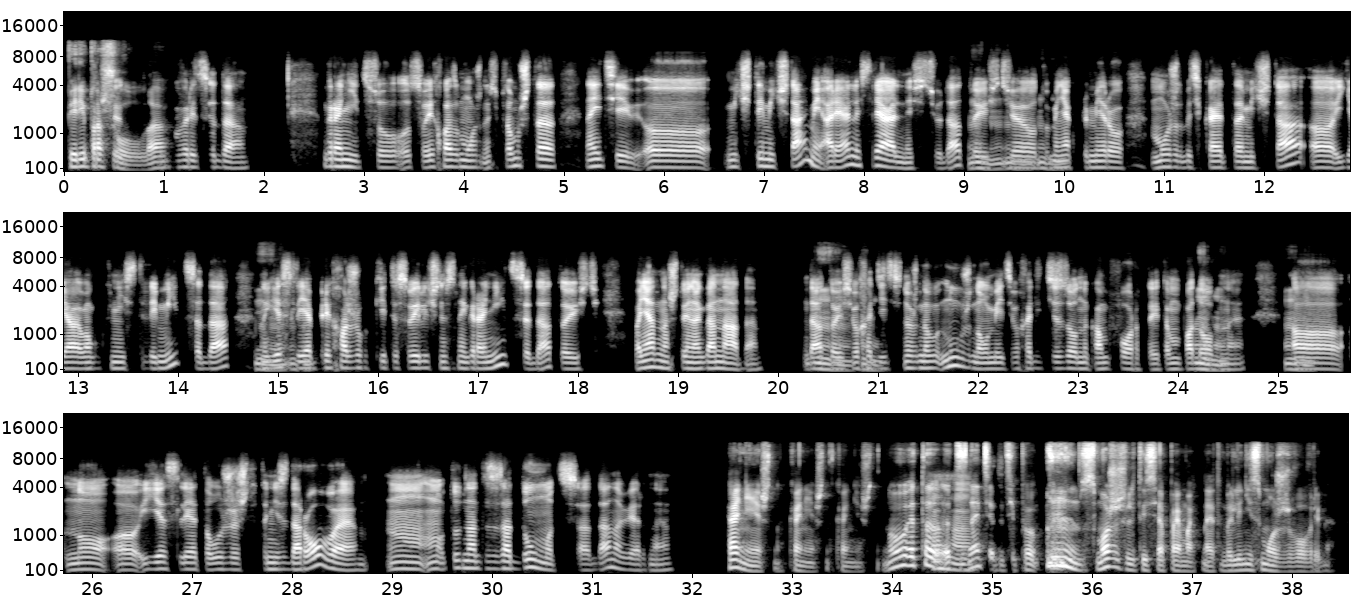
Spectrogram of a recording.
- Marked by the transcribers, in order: throat clearing
- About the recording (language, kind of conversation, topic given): Russian, unstructured, Почему, по-вашему, мечты так важны для нас?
